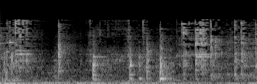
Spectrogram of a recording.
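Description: A coin is dropped in from the top of an old coin-operated public telephone, the kind once installed along roadsides, making a series of bright metallic clinks and rattles, several quick taps spread over a couple of seconds, with no talking.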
